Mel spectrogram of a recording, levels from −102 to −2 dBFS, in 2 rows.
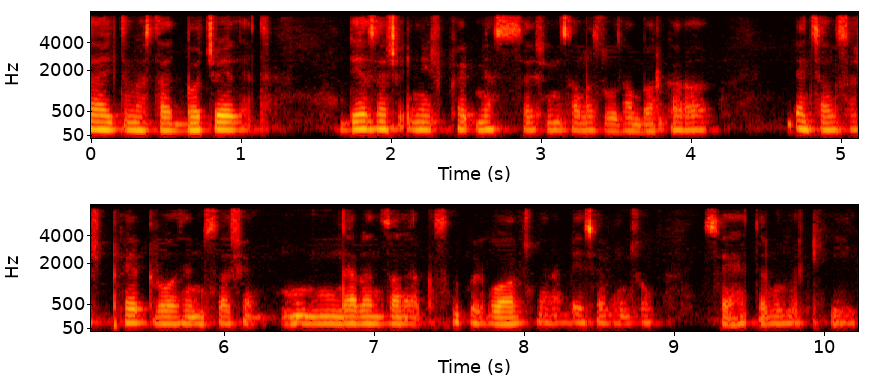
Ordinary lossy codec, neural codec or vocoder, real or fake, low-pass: none; codec, 24 kHz, 0.9 kbps, WavTokenizer, medium speech release version 2; fake; 7.2 kHz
